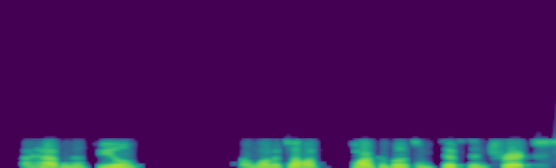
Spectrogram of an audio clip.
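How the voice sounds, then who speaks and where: A man with an Ontario accent and lively intonation. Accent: Canadian (Ontario). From Southwestern Ontario, Canada (Sarnia). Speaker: photographer and podcast host. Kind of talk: casual podcast monologue. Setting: home studio. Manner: hesitant, many fillers. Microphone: phone camera plus podcast mixer.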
